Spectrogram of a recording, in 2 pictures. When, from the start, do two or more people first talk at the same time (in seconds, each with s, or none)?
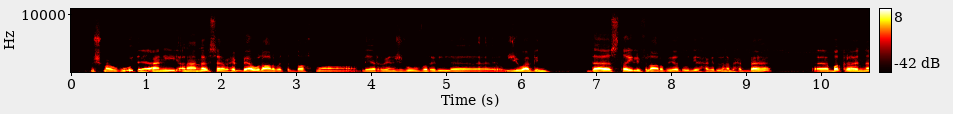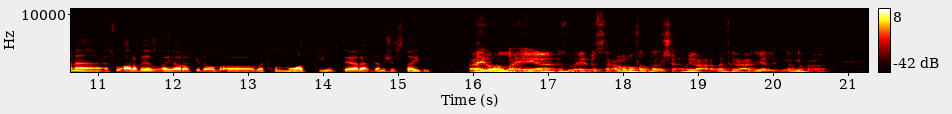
none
